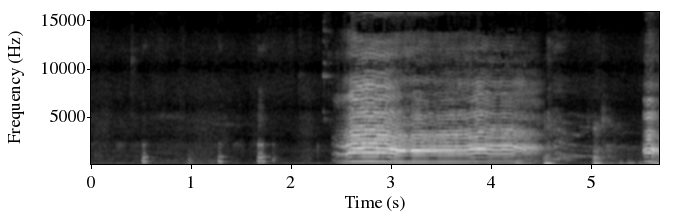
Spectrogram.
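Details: Infant crying, apparently afraid of snoring sounds while dad teaches habituation: soft whimpers build into a loud, sustained wail that breaks into sobs.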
